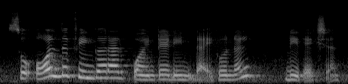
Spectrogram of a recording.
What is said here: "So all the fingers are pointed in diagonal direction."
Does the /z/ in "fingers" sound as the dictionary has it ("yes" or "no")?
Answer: no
